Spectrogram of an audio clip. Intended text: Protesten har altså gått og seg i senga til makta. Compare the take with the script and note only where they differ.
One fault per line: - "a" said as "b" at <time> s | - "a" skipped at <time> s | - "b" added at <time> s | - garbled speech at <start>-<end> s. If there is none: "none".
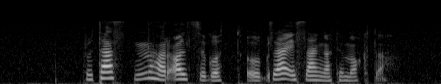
none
